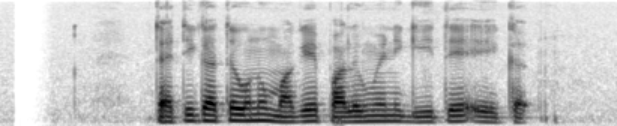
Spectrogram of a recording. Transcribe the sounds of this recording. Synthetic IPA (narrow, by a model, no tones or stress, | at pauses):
t̪æʈiɡɐt̪əunumaɡeːpalumʋeniɡiːt̪əjəʔeːkə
